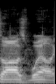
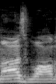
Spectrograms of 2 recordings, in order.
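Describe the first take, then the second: First: The name ends with an 'ell' sound. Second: The name ends with an 'ald' sound. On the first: The speaker calls it right. "but it's Oswell" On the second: The speaker calls it wrong. "I screwed up on the first video. I called him Oswald"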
